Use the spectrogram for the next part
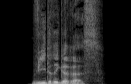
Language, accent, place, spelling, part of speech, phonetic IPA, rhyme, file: German, Germany, Berlin, widrigeres, adjective, [ˈviːdʁɪɡəʁəs], -iːdʁɪɡəʁəs, De-widrigeres.ogg
- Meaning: strong/mixed nominative/accusative neuter singular comparative degree of widrig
